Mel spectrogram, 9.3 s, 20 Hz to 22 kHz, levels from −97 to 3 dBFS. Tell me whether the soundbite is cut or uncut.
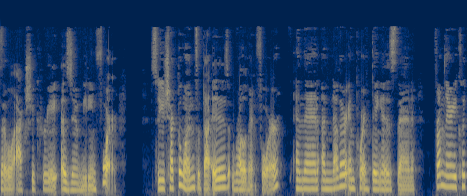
uncut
